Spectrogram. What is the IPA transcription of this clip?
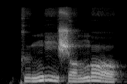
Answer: k ɯ ŋ i ʃ ɔ ŋ ɔ

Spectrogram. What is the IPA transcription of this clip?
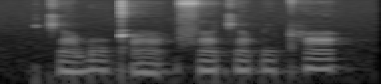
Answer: t͡ʃ ã˨ ɓ uː˨ kʼ ã˨ | s ã˨ t͡ʃ ã˨ p i˨ pʰ ã˦

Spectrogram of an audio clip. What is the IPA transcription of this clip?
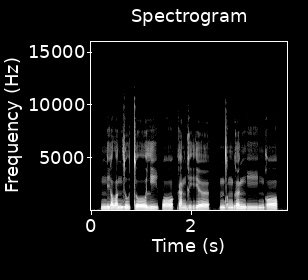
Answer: n i lˠ i n z u t oː lʲ iː p ɔː k a ŋ ɡ ɨ rʲ œ | n d ɔ ŋ ɡ œ ŋ iː ŋ ɡ ɔ

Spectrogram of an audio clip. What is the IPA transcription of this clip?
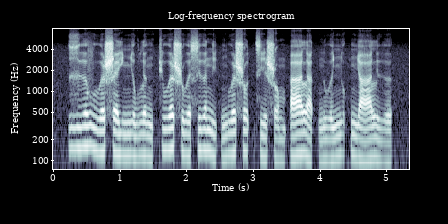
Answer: ɣ ɨ˧˥ ə̯ v u˨˩˦ ə̯ ʂ ɛ˨˩ j ɲ ə˨˩˨ w l ə˨˩˨ ŋ c u˧˥ ə̯ ʂ u˨˩ ə̯ s ɨ˧ ə̯ n i˨˩ t̚ ŋ u˧˥ ə̯ ʂ o˦˥ t̚ s i˨˩ ʂ ɔ˨˩ m ʔ aː˧˥ l a˨˩ t̚ n u˨˩˦ ə̯ ɲ o˦˥ k̚ ɲ aː˨˩˦ l ɨ˨˩ ə̯

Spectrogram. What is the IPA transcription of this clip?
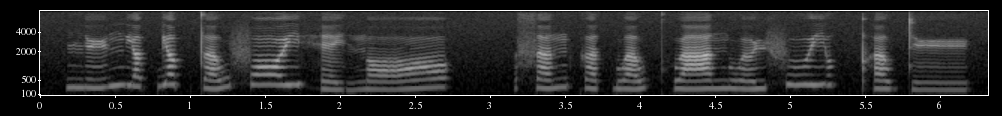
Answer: n̪ yː˨˥ ŋ j ɐ˧ k̚ j ɐ˥ p̚ t̪ ɐ˨˥ w f ɔː˥ j h e˨˩ j n̪ ɔː˨˥ | s ɐ˨˧ n k ɐ˨ t̚ w ɐ˨˥ w kʷʰ aː˨˧ n w ɵ˨˧ ɥ f uː˥ j ʊ˥ k̚ pʰ ɐ˧ w t̪ yː˨

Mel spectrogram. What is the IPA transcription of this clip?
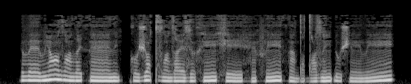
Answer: β ɛː β ĩː zˤ ẽ ð i θ ɛ̃ː ð ĩ kː o ʒ o t zˤ ẽ z ɛː z ɵ x ẽː x eː h ɛ̃ f ẽː θ ã d ɵ dˤ u z ĩ ɗ u ʃ ẽː β ẽː

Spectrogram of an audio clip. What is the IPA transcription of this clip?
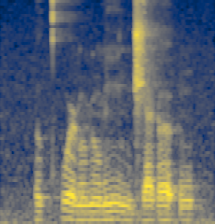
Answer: ə kʷʰ ə˞ ɽ ũ ɳ ũ ɽ ĩ n d͡ʒ æ ɽ œ ʔ ũ

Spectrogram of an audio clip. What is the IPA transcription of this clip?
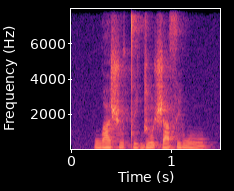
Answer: w ä˦ ʃ u˦ t i˨ d͡ʑ ũ˦ ʃ ä˨ sʰ i˦ w u˨

